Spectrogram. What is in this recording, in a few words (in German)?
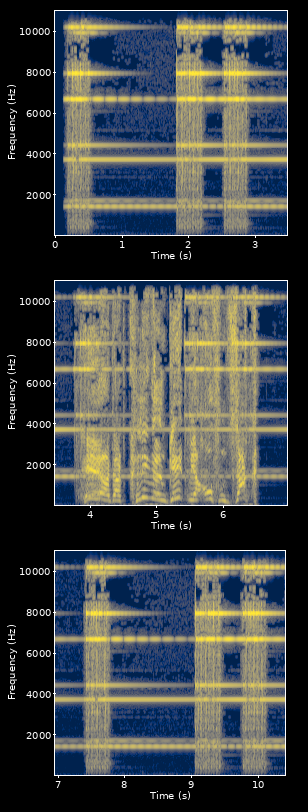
dat klingeln sack, ringtones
